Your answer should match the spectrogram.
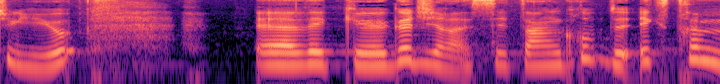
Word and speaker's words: Gojira: Et Gojira, c'est le romaji de Godzilla. Autrement dit, c'est l'écriture de la prononciation japonaise.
